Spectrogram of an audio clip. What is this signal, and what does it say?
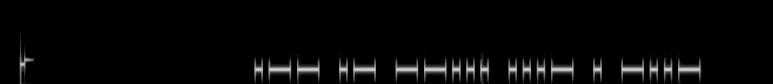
Morse code, heard as a keyed tone, about 17 wpm, 700 Hz. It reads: WA7VEX
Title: USA Call Signs - 6 Characters - Repeated 2x - 17wpm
